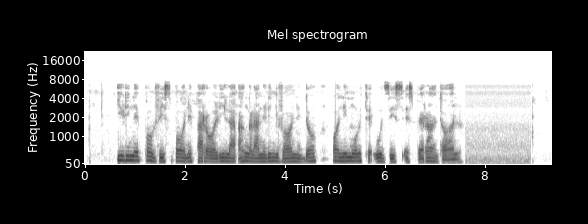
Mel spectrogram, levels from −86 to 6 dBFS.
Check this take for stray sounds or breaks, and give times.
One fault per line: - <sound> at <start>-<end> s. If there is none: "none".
none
